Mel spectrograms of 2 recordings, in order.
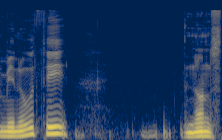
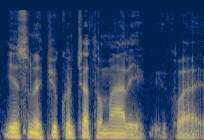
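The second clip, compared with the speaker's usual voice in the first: ordinary talk, nothing marked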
